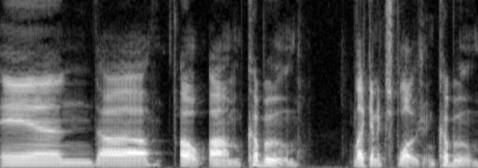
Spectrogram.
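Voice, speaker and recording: Over a quiet background, the speech unfolds at a very slow pace. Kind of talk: casual phone conversation.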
